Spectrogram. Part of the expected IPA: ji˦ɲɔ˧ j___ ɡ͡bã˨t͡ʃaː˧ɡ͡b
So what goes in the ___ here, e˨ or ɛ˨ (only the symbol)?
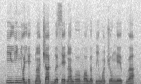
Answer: e˨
